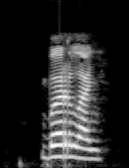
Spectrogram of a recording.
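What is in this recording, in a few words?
"бӧрлань", Komi-Zyrian, female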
